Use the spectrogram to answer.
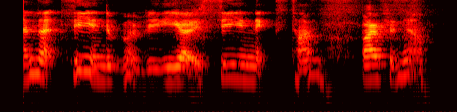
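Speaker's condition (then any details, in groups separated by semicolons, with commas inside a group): Cerebral palsy, dystonic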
